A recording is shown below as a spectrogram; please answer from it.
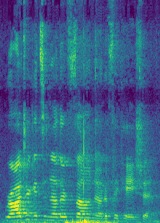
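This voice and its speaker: A woman's voice: a little high, expressive, fast talker, a loud crowd. A woman reading scripted stage directions as narrator at a play table read. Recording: roomy, clearly noisy recording.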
